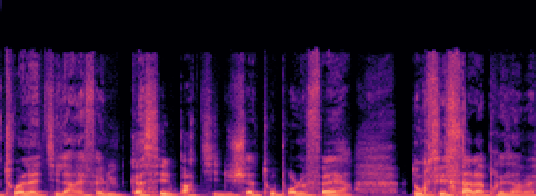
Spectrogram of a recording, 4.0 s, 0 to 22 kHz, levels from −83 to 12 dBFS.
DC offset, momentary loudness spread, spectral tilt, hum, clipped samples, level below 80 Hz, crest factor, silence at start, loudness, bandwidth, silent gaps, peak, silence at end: under 0.1%; 8 LU; -5 dB/octave; none; under 0.1%; -26 dBFS; 12 dB; 0 s; -13 LUFS; 17 kHz; none; -2 dBFS; 0 s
